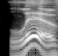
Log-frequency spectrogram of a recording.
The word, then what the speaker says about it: live: Live like I live in Canada, and leave like I'm going to leave the house. One tiny vowel sound, totally different meaning.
